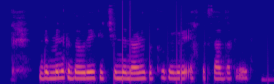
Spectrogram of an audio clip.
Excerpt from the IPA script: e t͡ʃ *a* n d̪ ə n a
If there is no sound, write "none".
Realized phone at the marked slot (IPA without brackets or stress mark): i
